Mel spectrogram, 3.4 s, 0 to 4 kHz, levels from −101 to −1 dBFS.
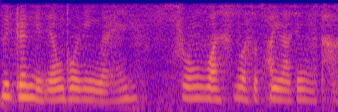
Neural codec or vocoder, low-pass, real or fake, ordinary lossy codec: codec, 16 kHz, 0.5 kbps, FunCodec, trained on Chinese and English, 25 frames a second; 3.6 kHz; fake; none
